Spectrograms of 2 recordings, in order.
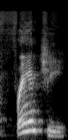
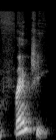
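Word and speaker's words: Franchy: It says when you look at it, it looks like Franchi Cordero, but I think everybody calls him Frenchy Cordero.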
